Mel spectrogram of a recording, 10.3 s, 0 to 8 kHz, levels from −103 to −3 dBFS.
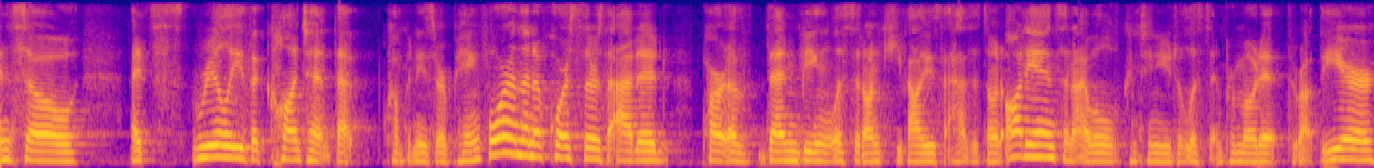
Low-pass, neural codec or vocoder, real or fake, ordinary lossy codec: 7.2 kHz; none; real; AAC, 32 kbps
